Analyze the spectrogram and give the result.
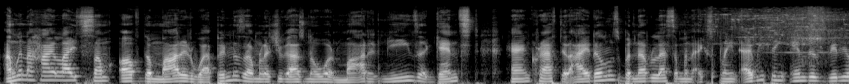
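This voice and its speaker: An upbeat male gamer narrates a loot showcase in a fairly high voice. His throat is sore, so it comes out a little raspy. He talks in a friendly, salesy way and keeps thanking his viewers. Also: fairly bright tone, a little hiss or hum. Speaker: gaming YouTuber selling loot packages. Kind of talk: casual gameplay showcase commentary. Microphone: voice-over over gameplay.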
